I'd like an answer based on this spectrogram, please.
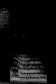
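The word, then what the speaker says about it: Symond: My name is Simone.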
